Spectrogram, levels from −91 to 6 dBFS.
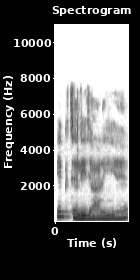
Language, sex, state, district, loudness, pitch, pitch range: Hindi, female, Bihar, Jamui, -19 LUFS, 180 Hz, 175-220 Hz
